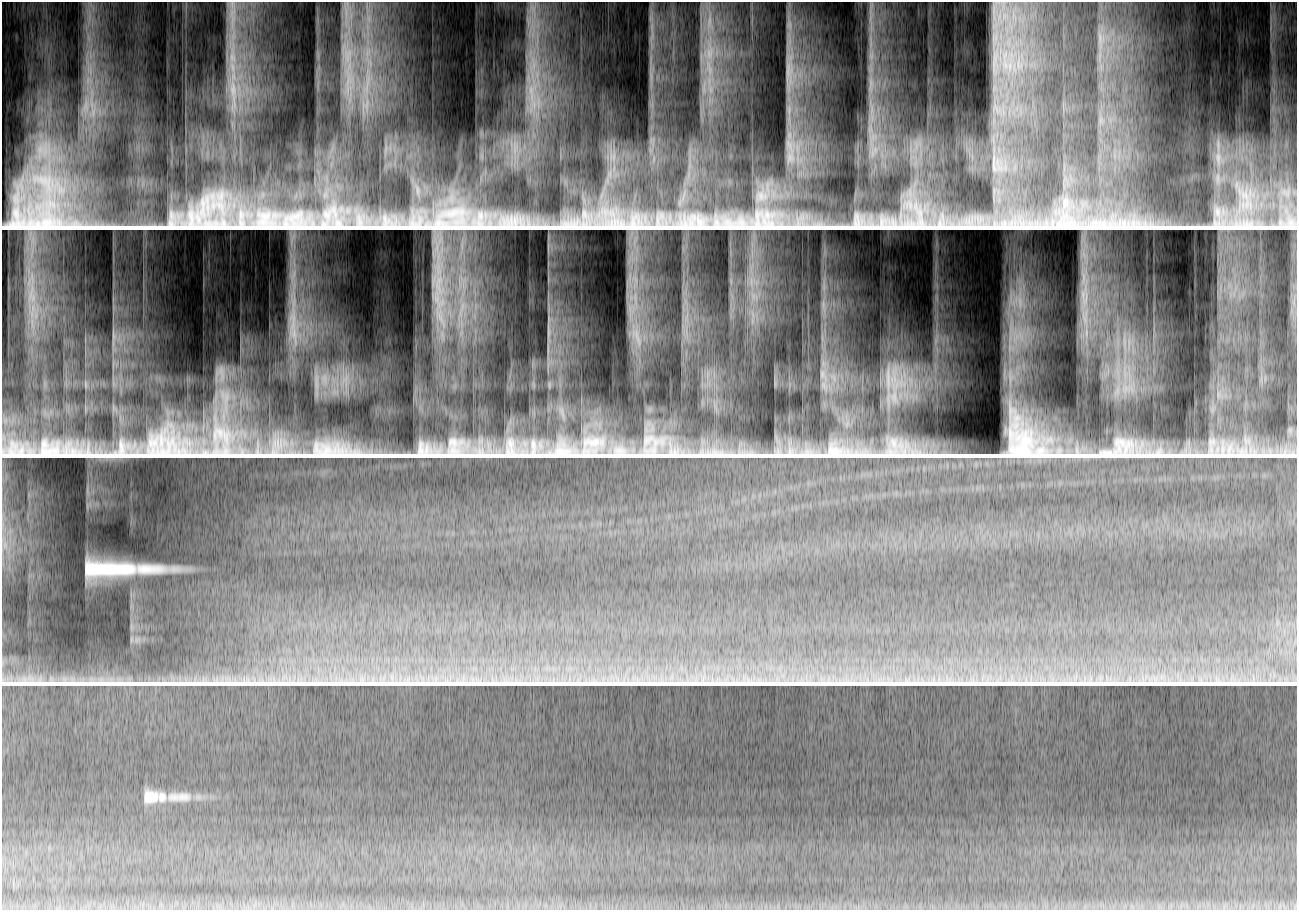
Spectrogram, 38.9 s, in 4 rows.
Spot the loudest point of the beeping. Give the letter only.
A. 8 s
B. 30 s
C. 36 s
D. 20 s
D.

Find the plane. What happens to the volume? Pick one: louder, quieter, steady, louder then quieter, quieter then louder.
quieter.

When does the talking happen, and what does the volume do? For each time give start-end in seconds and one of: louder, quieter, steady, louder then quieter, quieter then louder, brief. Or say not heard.
0.0-19.8 steady.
